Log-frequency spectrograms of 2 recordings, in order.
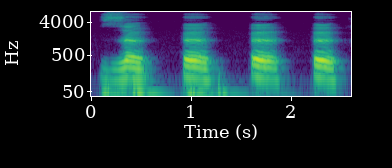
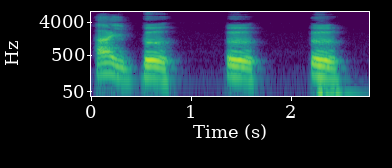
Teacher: Fica entre o som de a e e. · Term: intermediário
